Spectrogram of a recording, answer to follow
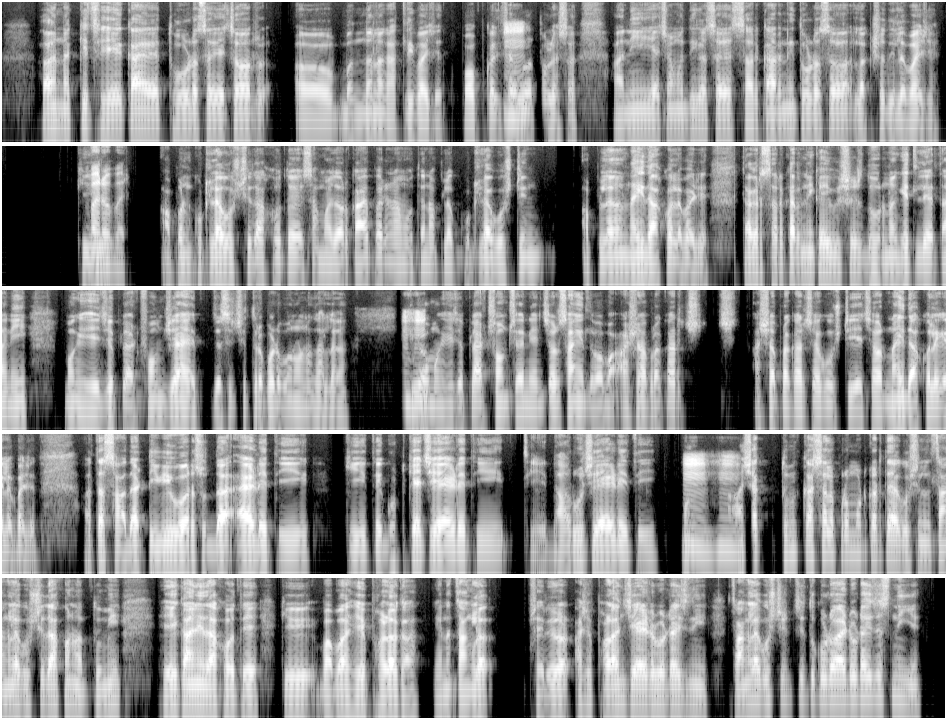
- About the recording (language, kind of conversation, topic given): Marathi, podcast, पॉप संस्कृतीने समाजावर कोणते बदल घडवून आणले आहेत?
- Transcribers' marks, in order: tapping; in English: "पॉप कल्चरवर"; in English: "प्लॅटफॉर्म"; in English: "प्लॅटफॉर्म्स"; other background noise; in English: "प्रमोट"; in English: "ॲडव्हरटाईज"; in English: "ॲडव्हरटाईजच"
